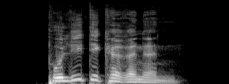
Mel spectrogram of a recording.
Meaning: plural of Politikerin
- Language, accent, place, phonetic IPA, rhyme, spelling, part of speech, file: German, Germany, Berlin, [poˈliːtɪkəʁɪnən], -iːtɪkəʁɪnən, Politikerinnen, noun, De-Politikerinnen.ogg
